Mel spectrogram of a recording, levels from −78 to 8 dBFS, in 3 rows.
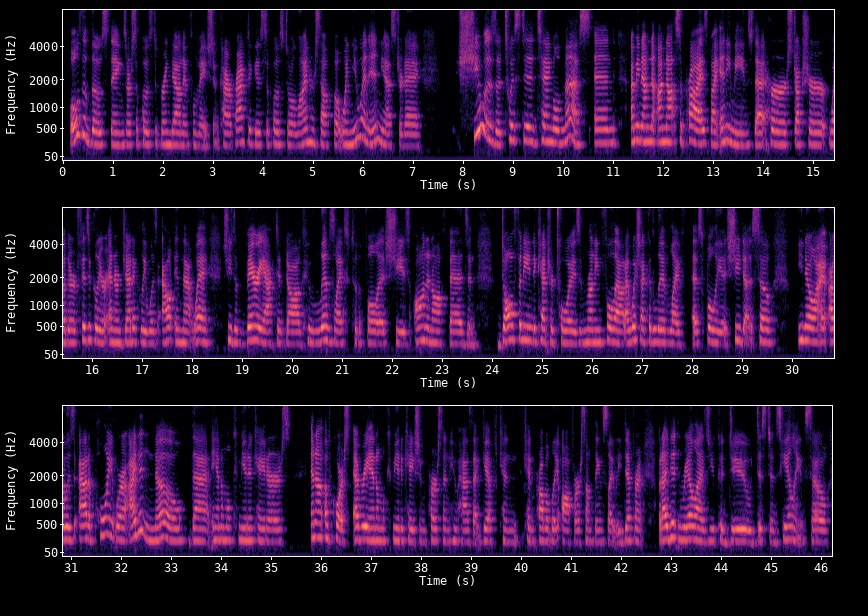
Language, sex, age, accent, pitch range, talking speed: English, female, 30-49, American, 205-235 Hz, 170 wpm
